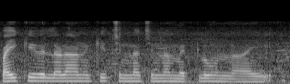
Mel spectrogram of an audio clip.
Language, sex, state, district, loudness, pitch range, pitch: Telugu, male, Telangana, Hyderabad, -21 LUFS, 140-150 Hz, 145 Hz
